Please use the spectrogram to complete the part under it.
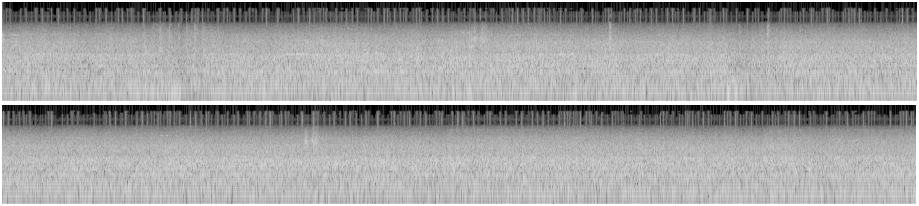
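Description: A truck engine drones loudly from inside the cab.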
